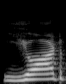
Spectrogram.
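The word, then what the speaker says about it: yacht: Spelling यॉर्ट यट पढ़ना है इसको। सी एच साइलेंट है।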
